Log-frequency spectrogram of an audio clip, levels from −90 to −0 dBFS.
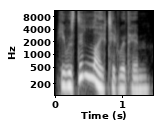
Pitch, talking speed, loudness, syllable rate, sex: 185 Hz, 205 wpm, -16 LUFS, 5.1 syllables/s, female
